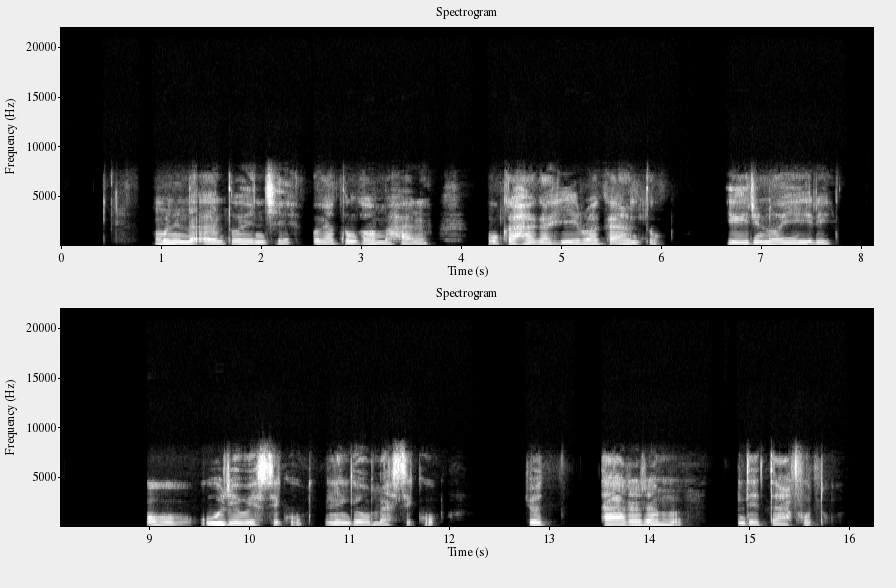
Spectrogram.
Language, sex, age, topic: Oshiwambo, female, 25-35, finance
